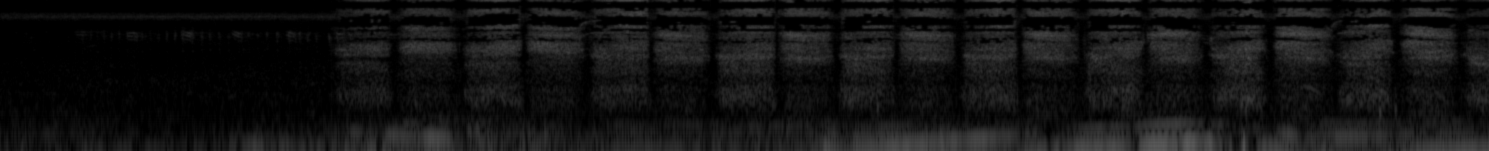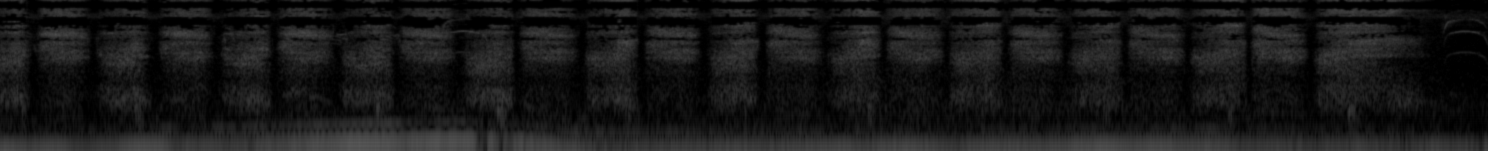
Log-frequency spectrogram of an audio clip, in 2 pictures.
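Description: A man's rapid breathing exercise: forceful breaths through the mouth in a quick, even rhythm of about three breath sounds every two seconds. It starts about three seconds in and stops just before the end.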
